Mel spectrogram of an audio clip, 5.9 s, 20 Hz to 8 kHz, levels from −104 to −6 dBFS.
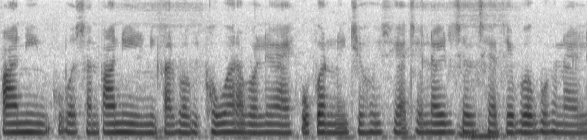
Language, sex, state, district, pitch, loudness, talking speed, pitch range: Hindi, female, Chhattisgarh, Bastar, 190 Hz, -30 LUFS, 195 wpm, 185-190 Hz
